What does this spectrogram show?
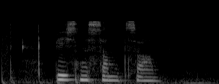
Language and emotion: Russian, neutral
